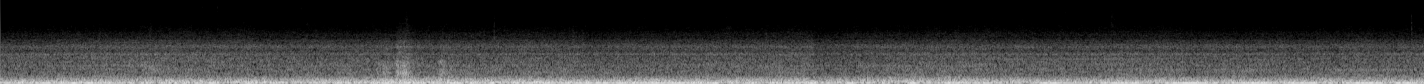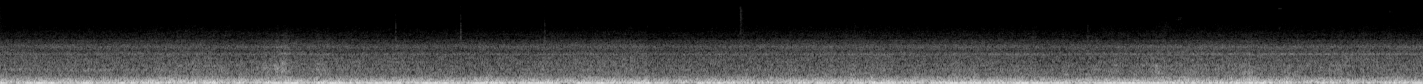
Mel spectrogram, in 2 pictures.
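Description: A Hankyu Railway limited express train running at speed, heard from inside the passenger cabin: a steady low rumble of wheels on rail with a faint steady whine over it.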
